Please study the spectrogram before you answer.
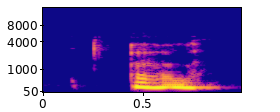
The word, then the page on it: earl: British English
